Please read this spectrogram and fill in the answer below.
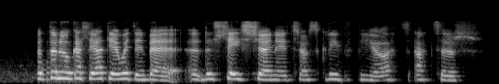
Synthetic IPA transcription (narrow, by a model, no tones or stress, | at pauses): bɔdanuːnɡaɬiadjawɛdɪnbɛːərɪɬejʃanej̚tʰrawskrɪðjɔatʰatʰər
